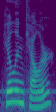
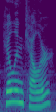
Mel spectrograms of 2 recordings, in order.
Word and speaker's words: Helen Keller: Killen Keller. Hillen Keller. That's not your language. That's how it's pronounced. You're not special. You're not different. You're not the honored one. Helen Keller.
